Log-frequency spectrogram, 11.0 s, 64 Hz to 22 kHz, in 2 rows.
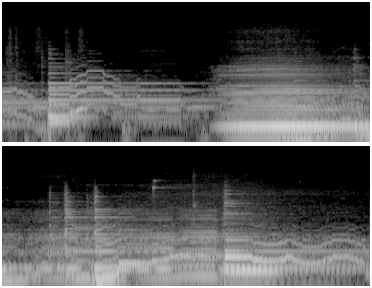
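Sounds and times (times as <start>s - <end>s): double bass bowed low note: 3.0s - 11.0s.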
